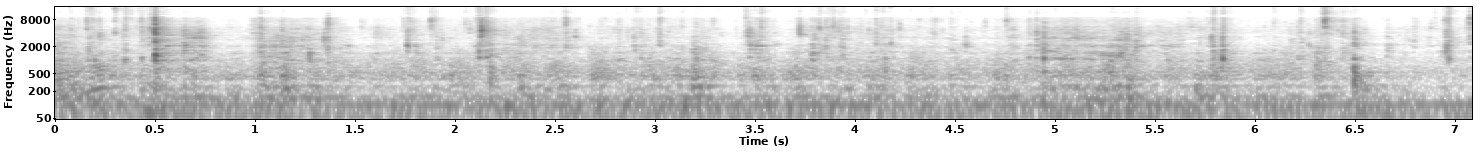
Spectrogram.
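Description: A spoon stirring thick minestrone soup in a pressure cooker pot: faint sloshing of the soup with scattered light clicks of the spoon against the pot.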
